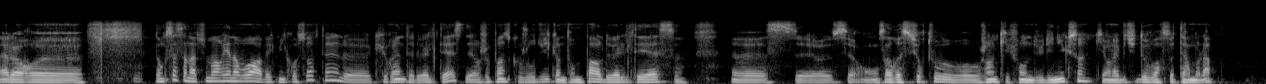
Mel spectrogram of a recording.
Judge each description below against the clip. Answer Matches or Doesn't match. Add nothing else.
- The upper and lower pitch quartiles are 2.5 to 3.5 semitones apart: Matches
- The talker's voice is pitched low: Matches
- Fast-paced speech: Matches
